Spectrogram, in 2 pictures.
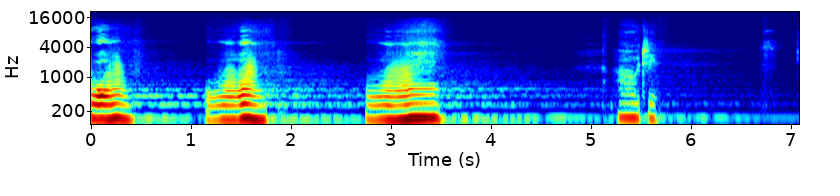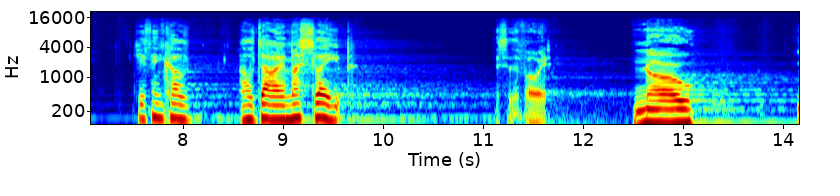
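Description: A man sings in short drawn-out phrases close to a microphone.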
